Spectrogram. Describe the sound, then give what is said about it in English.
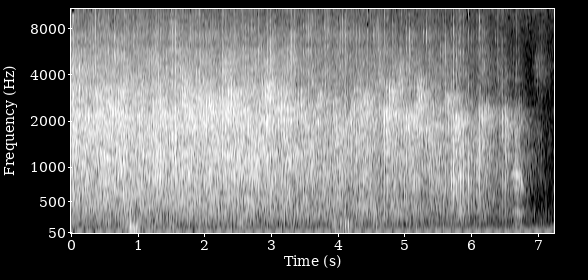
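An audience applauds steadily for a choir and bell choir, a dense wash of clapping holding for several seconds before tapering off at the end. “It's been a long couple of months, but we're here, and we did it, and you sound fantastic, so applause for the choir and bell choir.”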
